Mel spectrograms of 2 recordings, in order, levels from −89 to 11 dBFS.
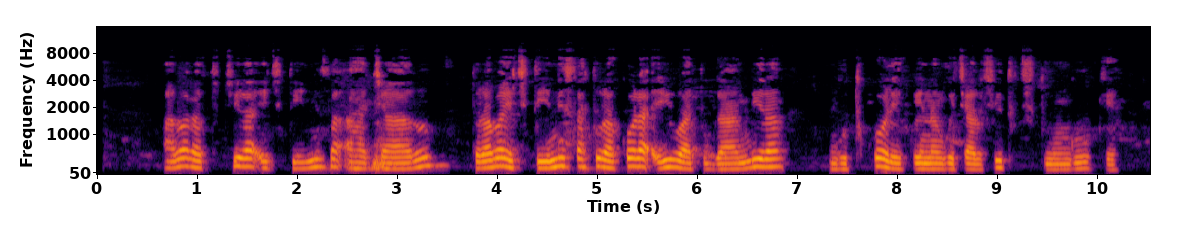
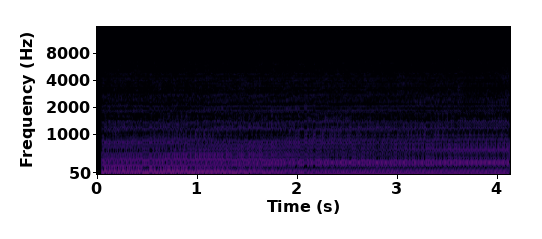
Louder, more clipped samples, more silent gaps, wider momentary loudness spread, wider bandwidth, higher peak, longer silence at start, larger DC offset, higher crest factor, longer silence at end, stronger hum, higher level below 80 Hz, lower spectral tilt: first, -16 LUFS vs -63 LUFS; neither; neither; first, 11 LU vs 2 LU; second, 7.8 kHz vs 11.5 kHz; first, 0 dBFS vs -52 dBFS; first, 0.65 s vs 0.05 s; neither; first, 16 dB vs 10 dB; first, 0.35 s vs 0 s; neither; first, -58 dBFS vs -68 dBFS; first, -7 dB/octave vs -4.5 dB/octave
